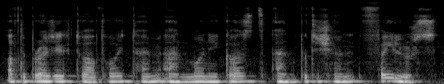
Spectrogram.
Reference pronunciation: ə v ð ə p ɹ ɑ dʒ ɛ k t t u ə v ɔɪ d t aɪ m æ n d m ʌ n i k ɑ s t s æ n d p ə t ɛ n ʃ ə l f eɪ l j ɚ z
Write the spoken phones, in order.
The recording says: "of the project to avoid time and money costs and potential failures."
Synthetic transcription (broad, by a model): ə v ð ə p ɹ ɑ dʒ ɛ k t t u ə v ɔɪ d t aɪ m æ n d m ʌ n i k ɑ s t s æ n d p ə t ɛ ʃ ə n f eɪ l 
